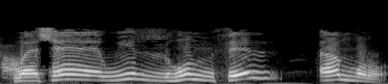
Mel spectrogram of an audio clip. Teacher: والراء تفخم في الأمر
